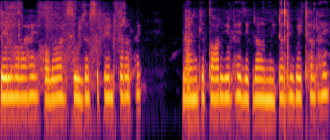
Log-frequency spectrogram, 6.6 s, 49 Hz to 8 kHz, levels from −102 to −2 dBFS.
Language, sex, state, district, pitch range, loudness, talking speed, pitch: Magahi, female, Bihar, Gaya, 230-245 Hz, -19 LUFS, 210 wpm, 235 Hz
